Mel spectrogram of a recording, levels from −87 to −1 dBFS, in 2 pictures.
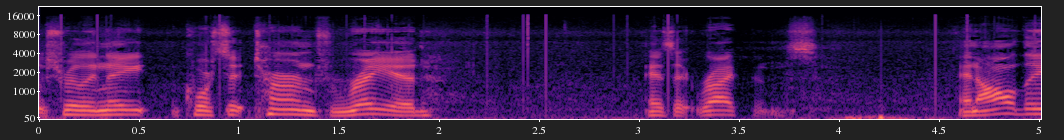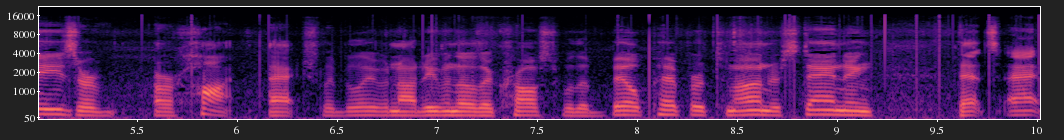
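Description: Word clock ticks run from 0.11 s to 10.01 s, roughly every 20 ms: an unlocked receiving clock, drifting about a thousand ppm, drops or repeats single samples, producing sharp, uneven ticks.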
